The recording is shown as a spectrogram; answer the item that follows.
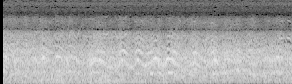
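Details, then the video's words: A dense colony chorus of king penguins: many overlapping warbling, trumpet-like calls wavering up and down in pitch, with a steady wash of crowd noise. "king penguin sounds"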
